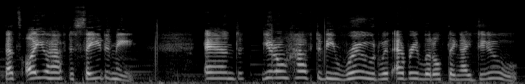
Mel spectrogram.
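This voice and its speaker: A woman's voice: high voice, moderate pace, soft background music, poor audio. A young woman and cashier, ranting indignantly and profanely about a customer in a vlog. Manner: profane, indignant, animated retelling. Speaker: vlogger, cashier.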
